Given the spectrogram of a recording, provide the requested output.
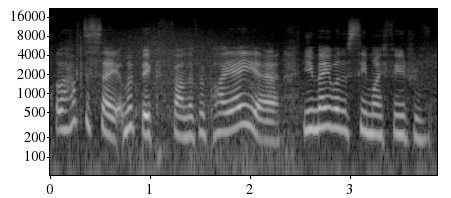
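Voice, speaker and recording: A woman's voice: fairly high pitch, fast talker, slight background noise, low-quality recording. A British woman hosting a travel vlog, answering viewer questions in an upbeat, chatty way from a sunny beach, with frequent ums and restarts. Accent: British English. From Britain. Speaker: travel vlogger. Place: outdoors on a sunny beach, in a lifeguard tower.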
